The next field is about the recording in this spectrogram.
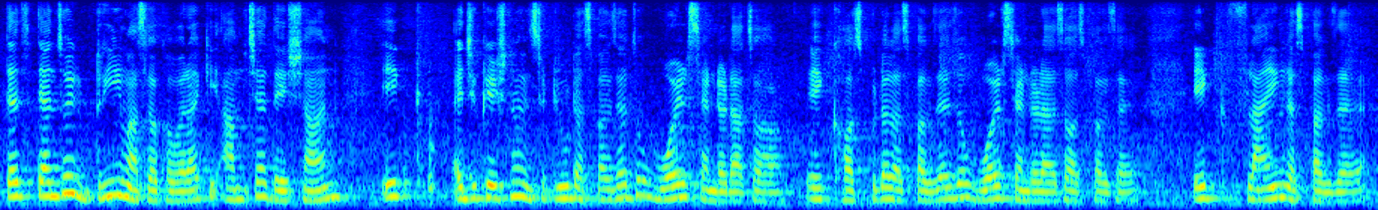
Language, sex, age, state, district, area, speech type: Goan Konkani, male, 18-30, Goa, Tiswadi, rural, spontaneous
